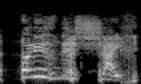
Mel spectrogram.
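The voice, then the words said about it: Bad put-on Irish accent. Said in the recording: “That was a really horrible Irish accent ... horrible”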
